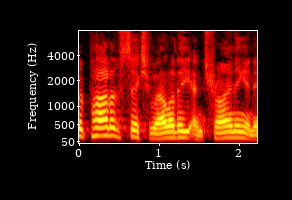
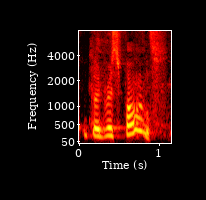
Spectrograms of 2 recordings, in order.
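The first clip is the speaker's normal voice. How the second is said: delighted praise; 10 semitones higher, much slower than usual. Real, not acted. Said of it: "That's a good response".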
